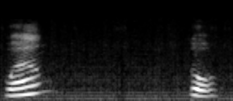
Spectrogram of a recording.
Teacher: O N aqui está apenas para indicar a nasalização do vocábulo.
